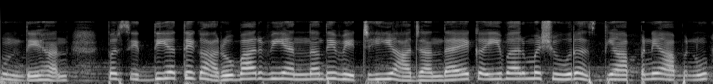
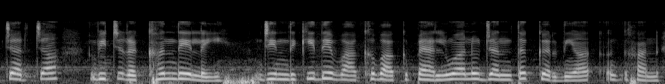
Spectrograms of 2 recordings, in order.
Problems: none marked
